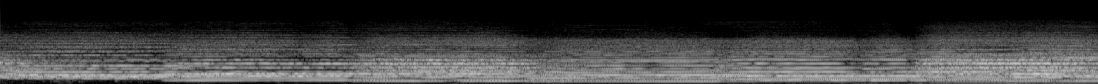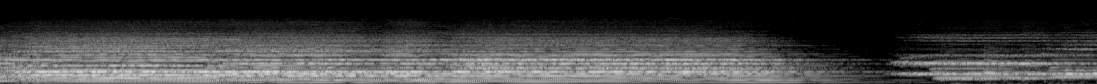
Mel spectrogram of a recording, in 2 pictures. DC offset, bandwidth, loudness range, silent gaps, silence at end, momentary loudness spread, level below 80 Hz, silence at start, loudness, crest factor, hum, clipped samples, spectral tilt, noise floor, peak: under 0.1%; 9.4 kHz; 8 LU; none; 0 s; 10 LU; -52 dBFS; 0 s; -18 LUFS; 16 dB; none; under 0.1%; -6.5 dB/octave; -45 dBFS; -2 dBFS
